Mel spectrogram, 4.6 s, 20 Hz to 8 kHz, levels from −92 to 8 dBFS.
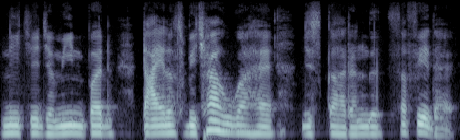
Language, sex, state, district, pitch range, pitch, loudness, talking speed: Hindi, male, Uttar Pradesh, Lalitpur, 110-125 Hz, 120 Hz, -21 LUFS, 145 wpm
